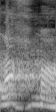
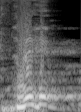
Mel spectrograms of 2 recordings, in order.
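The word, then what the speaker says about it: رحم: জড়াইয়া ছিলাম ছিলাম না এটাকে আরবিতে বলা হয় রাহমা বা রেহেম কি বলে রেহেম আমরা বলি রেহেম সঠিক উচ্চারণটা হবে রাহমা রেহেম বললেও ভুল হবে না মানে জরায়ু মায়ের জরায়ুতে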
